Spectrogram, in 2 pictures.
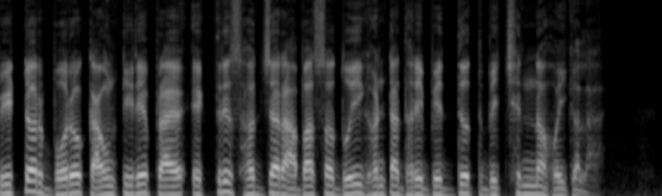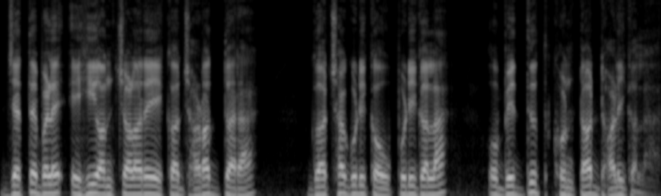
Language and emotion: Odia, neutral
